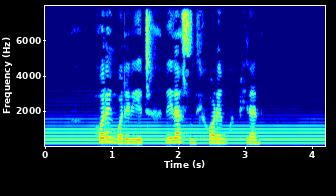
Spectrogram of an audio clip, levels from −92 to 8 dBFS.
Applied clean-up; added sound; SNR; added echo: none; Brass instrument; 13 dB; none.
